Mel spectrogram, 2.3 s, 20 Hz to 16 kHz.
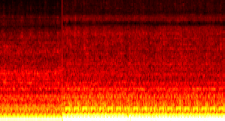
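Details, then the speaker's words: Toyota FJ40 with 77,000 miles, carbureted, idling while warming up and breaking in the differentials: steady, deep, loud idle rumble with no clear misfire; owner suspects the carburetor needs a rebuild, or a vacuum leak plus an exhaust leak. "Because the carburetor probably needs a rebuild. Or we have a vacuum leak along with an exhaust leak."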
